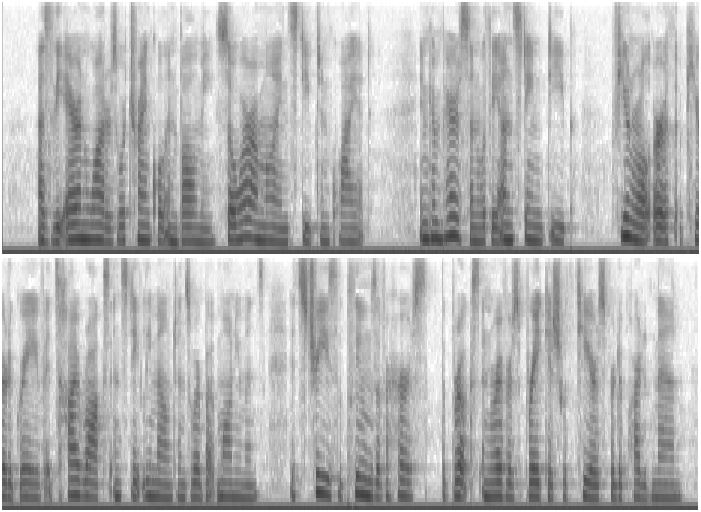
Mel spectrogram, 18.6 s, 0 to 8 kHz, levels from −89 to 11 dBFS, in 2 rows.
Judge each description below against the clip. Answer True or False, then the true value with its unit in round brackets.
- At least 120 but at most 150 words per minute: False (170 wpm)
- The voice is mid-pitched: True (170 Hz)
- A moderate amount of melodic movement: False (1.7 semitones)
